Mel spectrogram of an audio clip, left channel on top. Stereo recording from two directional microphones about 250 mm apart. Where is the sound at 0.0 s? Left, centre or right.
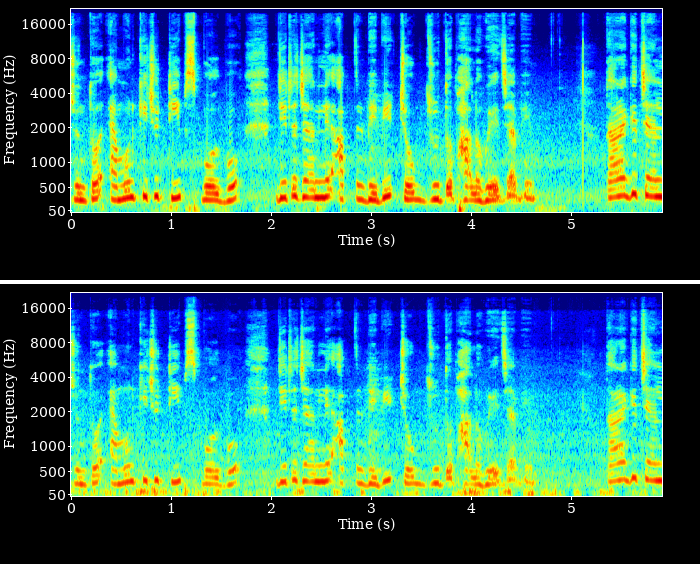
Centre.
